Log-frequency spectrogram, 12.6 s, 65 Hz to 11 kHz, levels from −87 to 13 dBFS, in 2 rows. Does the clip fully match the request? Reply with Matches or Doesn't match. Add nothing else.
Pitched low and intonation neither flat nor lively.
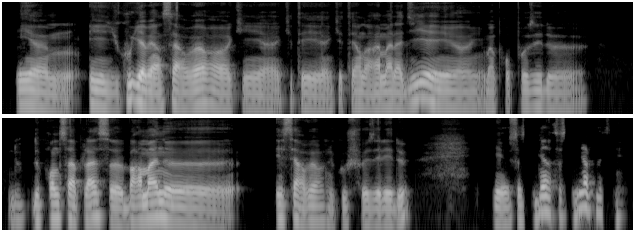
Matches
